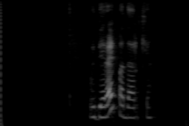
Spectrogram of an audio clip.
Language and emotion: Russian, positive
